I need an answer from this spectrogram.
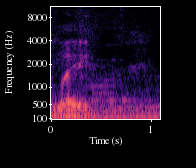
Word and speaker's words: Le: His name is Lay. He is Ellie. You spell his name L-E, and you pronounce it Lay, like L-A-Y.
